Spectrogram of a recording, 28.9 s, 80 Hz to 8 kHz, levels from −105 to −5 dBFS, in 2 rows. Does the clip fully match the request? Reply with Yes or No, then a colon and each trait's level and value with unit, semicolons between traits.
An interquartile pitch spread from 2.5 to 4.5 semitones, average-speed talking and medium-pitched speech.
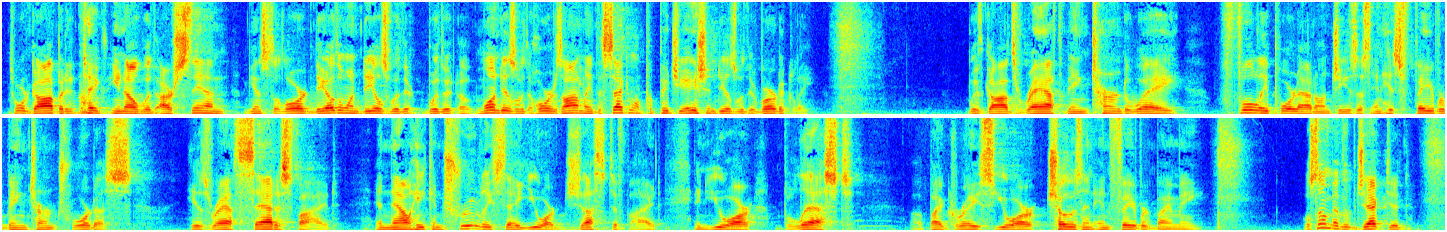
Yes: average, 3.1 semitones; average, 170 wpm; medium, 150 Hz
